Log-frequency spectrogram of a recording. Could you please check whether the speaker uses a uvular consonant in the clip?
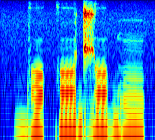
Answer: no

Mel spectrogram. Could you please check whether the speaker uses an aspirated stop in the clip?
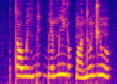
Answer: no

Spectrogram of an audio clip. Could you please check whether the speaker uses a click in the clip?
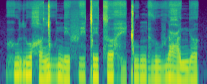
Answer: yes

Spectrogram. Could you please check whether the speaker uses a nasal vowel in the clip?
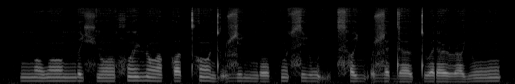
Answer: yes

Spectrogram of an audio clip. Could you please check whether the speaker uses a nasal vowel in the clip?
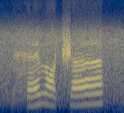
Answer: no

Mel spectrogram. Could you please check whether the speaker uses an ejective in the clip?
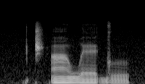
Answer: yes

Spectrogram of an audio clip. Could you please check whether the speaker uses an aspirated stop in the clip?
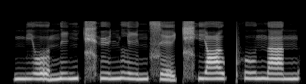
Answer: yes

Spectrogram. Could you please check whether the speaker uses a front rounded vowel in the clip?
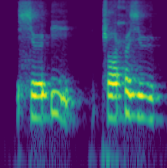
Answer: yes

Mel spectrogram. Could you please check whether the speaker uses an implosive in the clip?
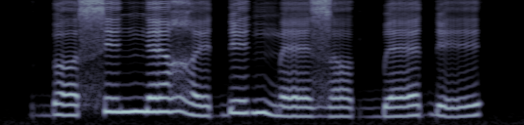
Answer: yes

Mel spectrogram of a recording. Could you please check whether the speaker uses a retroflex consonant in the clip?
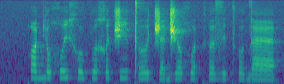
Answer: no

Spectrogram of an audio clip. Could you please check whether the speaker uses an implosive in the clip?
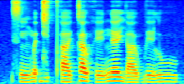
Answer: no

